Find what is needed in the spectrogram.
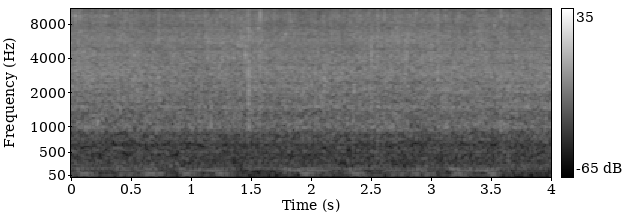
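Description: Sliced sausage with onions and bell peppers sizzling steadily in a stainless steel pot as it fries.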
